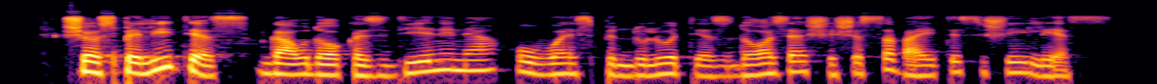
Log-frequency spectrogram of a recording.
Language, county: Lithuanian, Marijampolė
